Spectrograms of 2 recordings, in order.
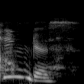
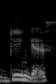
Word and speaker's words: Chinggis: We had westernized it, and we couldn't say the word, so the pronunciation, so we changed it to Genghis.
